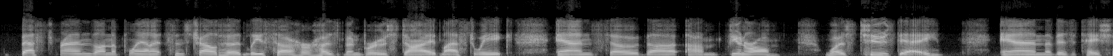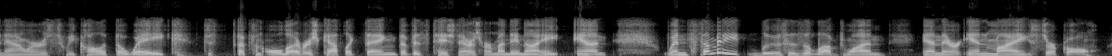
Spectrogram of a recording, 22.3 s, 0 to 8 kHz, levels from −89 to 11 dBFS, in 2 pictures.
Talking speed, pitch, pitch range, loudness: 145 wpm, 175 Hz, 160-205 Hz, -19 LUFS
